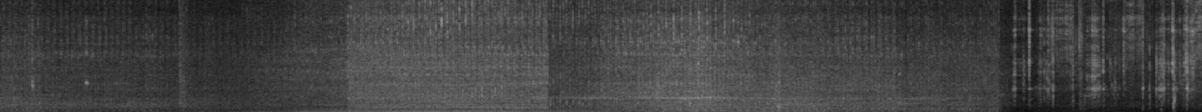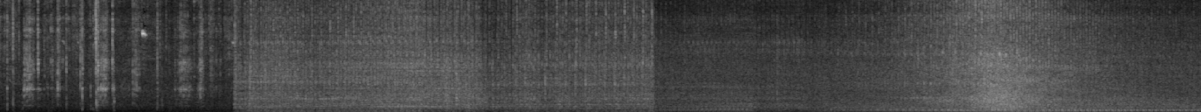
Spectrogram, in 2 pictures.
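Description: Dnepr sidecar motorcycle's flat-twin engine running as the bike rides along, in several cut-together stretches. In the middle come a few seconds of a hand tyre pump worked in quick strokes. Near the end the engine swells loudest as the bike passes close, then fades.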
